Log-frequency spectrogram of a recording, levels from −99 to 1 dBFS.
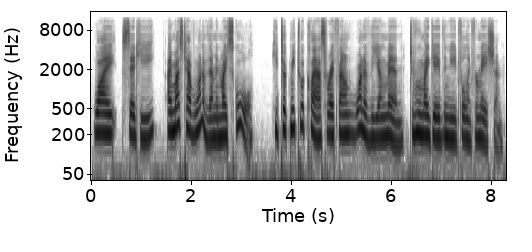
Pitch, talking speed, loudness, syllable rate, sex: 200 Hz, 240 wpm, -15 LUFS, 5.4 syllables/s, female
